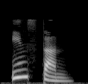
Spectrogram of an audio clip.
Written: instan

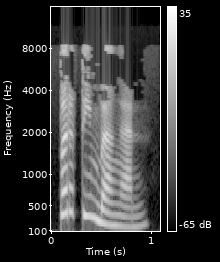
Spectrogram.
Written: pertimbangan

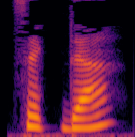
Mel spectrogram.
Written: sekda

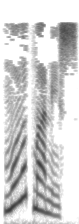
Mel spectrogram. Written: mulut manis

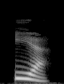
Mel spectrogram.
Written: iya

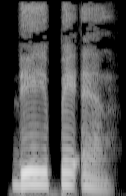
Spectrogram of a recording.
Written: dpr

